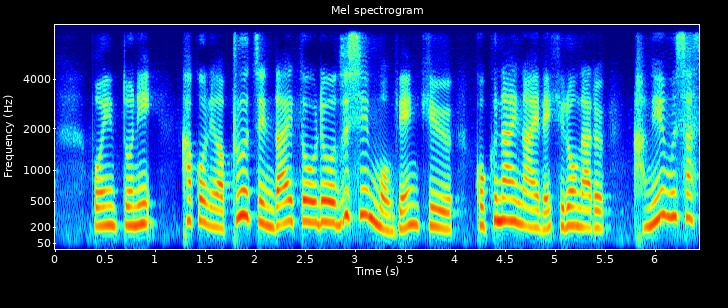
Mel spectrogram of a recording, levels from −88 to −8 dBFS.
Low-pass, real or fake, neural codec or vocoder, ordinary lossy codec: 7.2 kHz; fake; codec, 24 kHz, 0.9 kbps, WavTokenizer, large speech release; none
